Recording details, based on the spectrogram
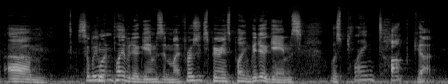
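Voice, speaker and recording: Male podcast host, quick and lively, joking casually, with clear room noise behind him. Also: medium pitch. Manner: animated, jokey, acts out quoted lines. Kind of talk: casual chat about video games.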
